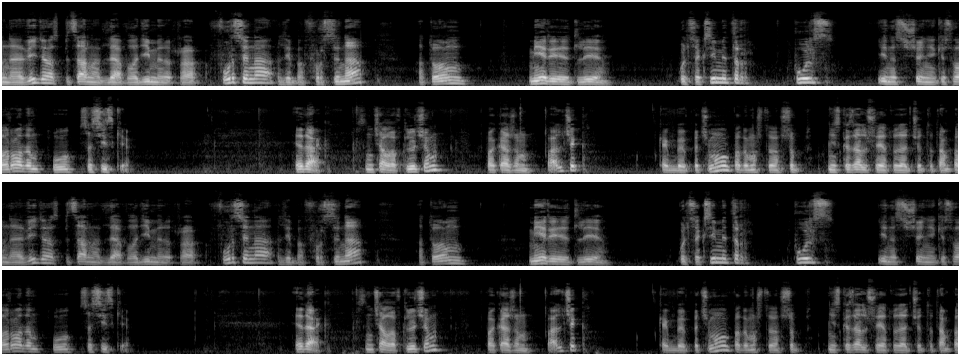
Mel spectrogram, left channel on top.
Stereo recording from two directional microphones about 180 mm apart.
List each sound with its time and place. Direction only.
0.0 s speech: 5° left (ahead or behind); by 4.6 s 10° right (ahead or behind)
5.2 s speech: 25° right (ahead or behind); by 10.9 s 5° right (ahead or behind)
12.4 s speech: 20° right (ahead or behind)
